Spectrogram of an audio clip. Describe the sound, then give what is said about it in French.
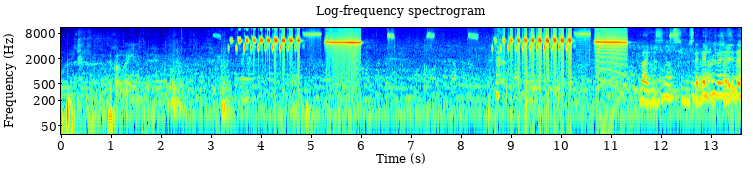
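An ortolan bunting sings two phrases, each a quick run of ringing high notes ending in a longer, steady whistled note, with soft voices murmuring underneath. “Oui, ben là, on entend le bruin, mais pas n'importe lequel. C'est ortolan. Le bruin ortolan.”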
